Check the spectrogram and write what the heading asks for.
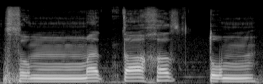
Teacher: Di sini ada tum yaitu ada mim yang bertasdid. Di mana mim yang bertasdid ini dibaca ghunah.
